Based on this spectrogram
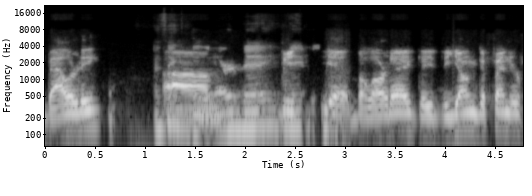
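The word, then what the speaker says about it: Balerdi: bolidari from uh dortmund yeah how do you pronounce that ballardy ballardy yeah ballard the young defender from dortmund which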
